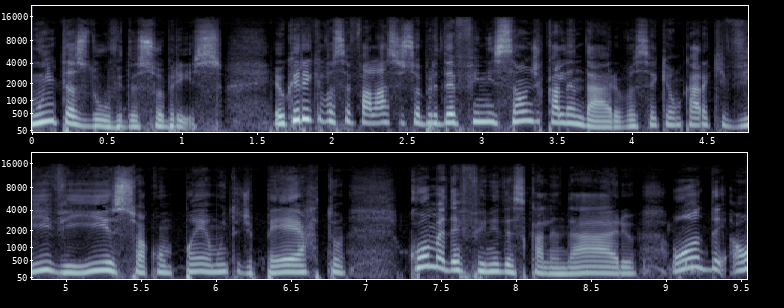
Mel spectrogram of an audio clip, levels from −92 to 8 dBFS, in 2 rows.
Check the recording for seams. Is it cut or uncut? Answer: uncut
